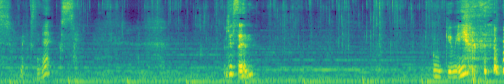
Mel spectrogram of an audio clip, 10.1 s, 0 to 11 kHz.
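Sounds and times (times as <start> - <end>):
quiet background music: 0.0 - 10.0
wet squelching of stirred mixture: 0.0 - 10.0.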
